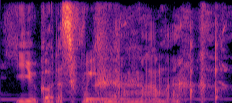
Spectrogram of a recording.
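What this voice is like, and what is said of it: Sexy imitated male voice. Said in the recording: “the Jeffrey voice ... in his sexy voice”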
